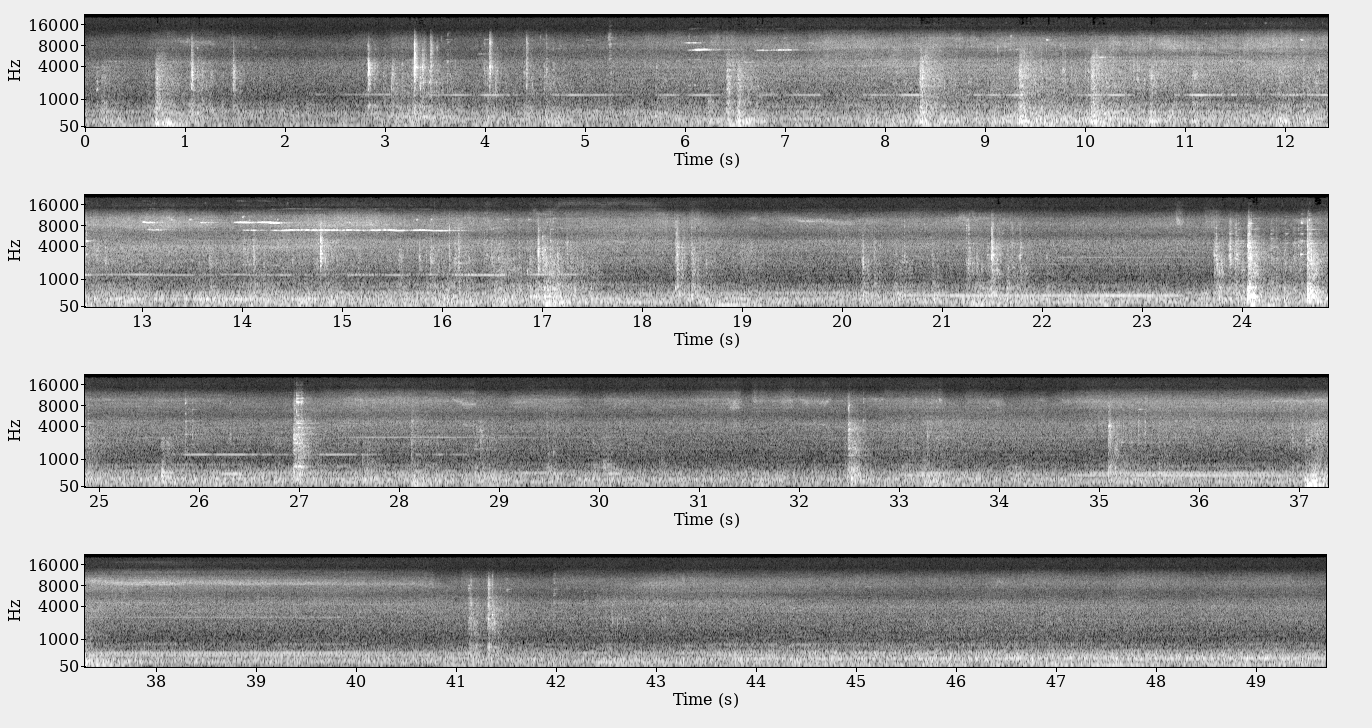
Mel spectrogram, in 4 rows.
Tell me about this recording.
Road crew working to resurface a residential street. Jackhammer at 11ish minute mark. Recorded using a Tascam DR-40 Linear PCM Recorder on a tripod.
